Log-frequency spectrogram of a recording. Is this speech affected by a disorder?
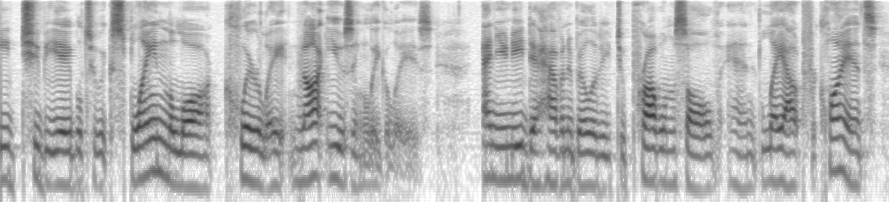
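No.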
